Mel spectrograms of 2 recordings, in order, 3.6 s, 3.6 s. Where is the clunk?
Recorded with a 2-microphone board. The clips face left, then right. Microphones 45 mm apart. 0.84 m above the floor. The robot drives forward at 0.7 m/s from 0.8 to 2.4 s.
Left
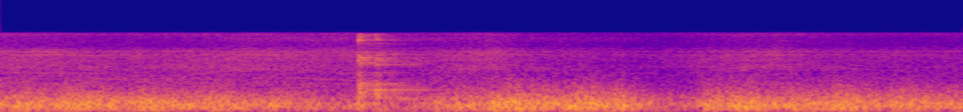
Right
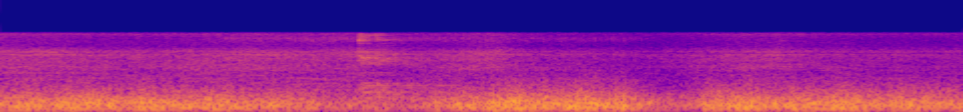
65° left (ahead or behind), 0.9 m; by 1.7 s 55° left (ahead or behind), 1.0 m.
